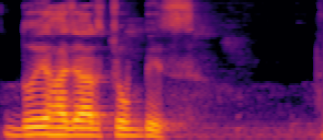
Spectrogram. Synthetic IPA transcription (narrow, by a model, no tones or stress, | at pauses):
d̪ujɦɐd͡ʒaːɾt͡ʃobiːs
